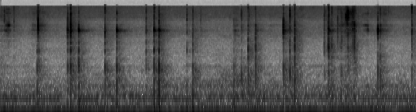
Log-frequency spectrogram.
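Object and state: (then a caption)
Palo santo wood stick. Long acrylic nails tap along the surface of a small, solid stick of palo santo wood in a quick, uneven series of sharp, dry clicks that stop instantly with no ring. A steady low hum runs underneath throughout.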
